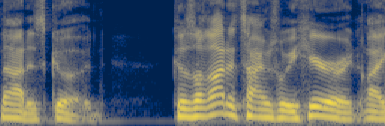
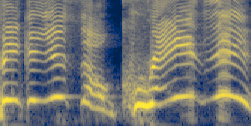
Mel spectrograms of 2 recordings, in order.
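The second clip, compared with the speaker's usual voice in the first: very high-pitched put-on woman's voice; 8 dB louder than usual. Describing a type of woman's reaction, imitating her in a high-pitched put-on woman's voice. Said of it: "to talk way up here".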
